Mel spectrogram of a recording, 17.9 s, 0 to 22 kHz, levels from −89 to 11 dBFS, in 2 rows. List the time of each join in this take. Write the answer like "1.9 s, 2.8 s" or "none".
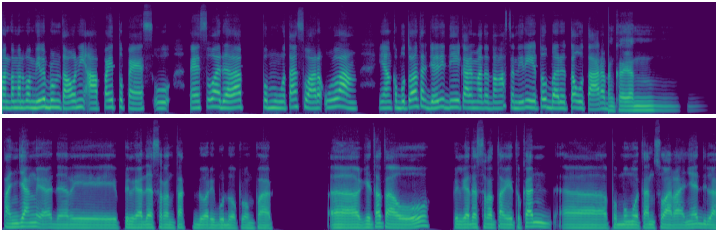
7.6 s

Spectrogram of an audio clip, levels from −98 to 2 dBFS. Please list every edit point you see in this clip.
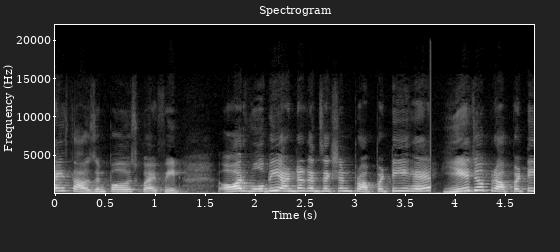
3.8 s

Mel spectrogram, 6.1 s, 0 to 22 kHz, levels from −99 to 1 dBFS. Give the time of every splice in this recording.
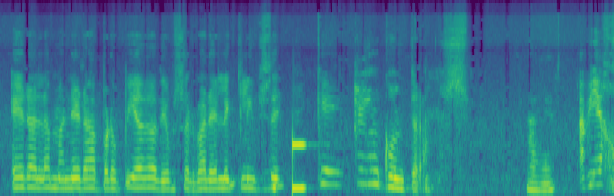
3.0 s

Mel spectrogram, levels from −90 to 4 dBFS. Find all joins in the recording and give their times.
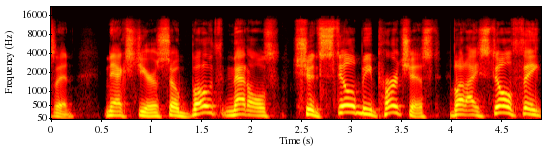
2.3 s, 4.0 s

